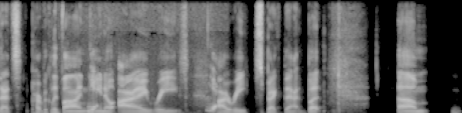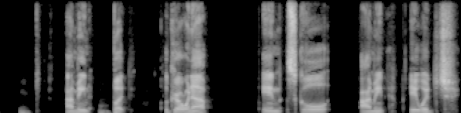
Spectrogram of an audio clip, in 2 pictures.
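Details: Adult male who has stuttered since childhood and reports first-sound repetitions and blocks; stuttering.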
